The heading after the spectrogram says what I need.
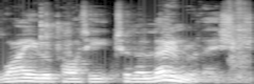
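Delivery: LOAN stressed hardest, falling at the close.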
